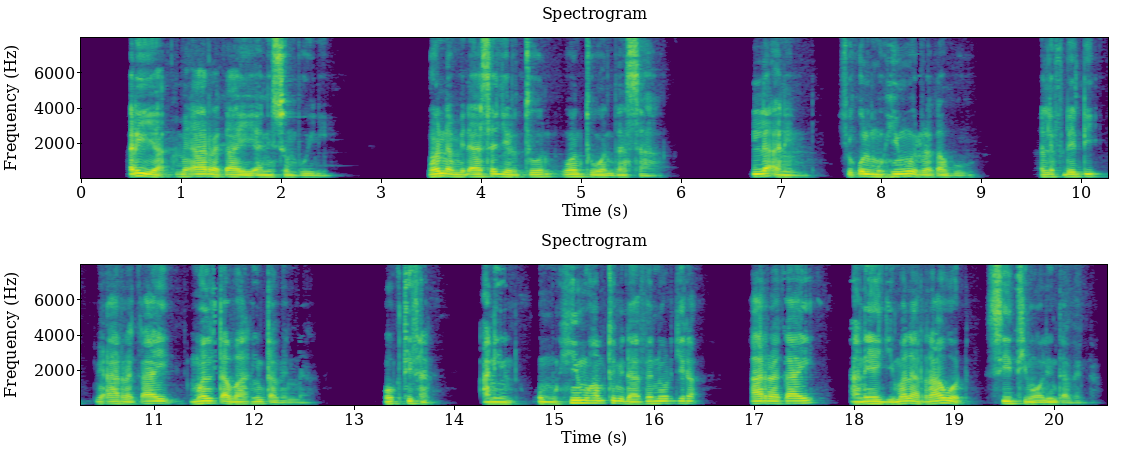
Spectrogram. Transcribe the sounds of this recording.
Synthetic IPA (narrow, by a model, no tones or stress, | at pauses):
ʔɐɾɪjːɐmɛʔaːrːɐkʼaːjɪɐnɪsʊnbʊjɪnɪ | wɔnːɐmːɪᶑaːsɐd͡ʒɪɾt̪uːnwɔnt̪ʊwɔnd̪ɐnsaː | ʔɪlːɐʔɐ̰nɪn | ʃʊkʼʊlmʊɦɪmʊɪrːɐkʼɐbʊ | maːlːɛfʊdɛd̪ɪ | mɛʔarːɐkʼaːɪmɐlt̪ʼɐbaːnhɪnt̪ʼɐbɛnːa | wɔkt̪ɪt̪ɐn | ʔɐnɪnwɔmʊhimʊhɐmt̪ʊmɪᶑaːfɛnːʊɔɾd͡ʒɪɾɐ | arːɐkʼaːjɪ | ɐneːɡɪmɐlɐraːwɔᶑʊ̥ | siːt̪ʰɪmɐwɔlɪnt̪ʼɐbɛnːa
